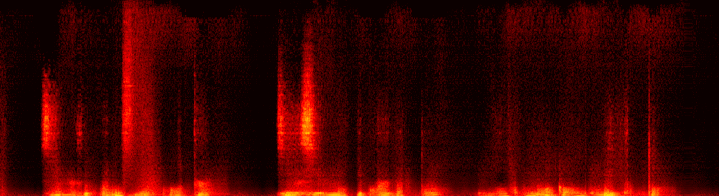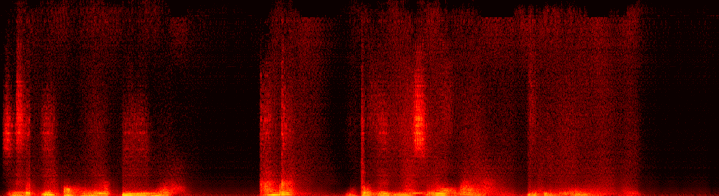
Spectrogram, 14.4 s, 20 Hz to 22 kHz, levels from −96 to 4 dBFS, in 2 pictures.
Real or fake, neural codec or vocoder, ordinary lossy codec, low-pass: fake; codec, 44.1 kHz, 0.9 kbps, DAC; none; none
